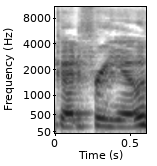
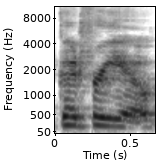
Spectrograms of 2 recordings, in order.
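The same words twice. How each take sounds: First: It sounds sarcastic. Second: It sounds sincere.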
